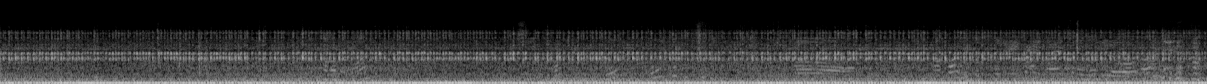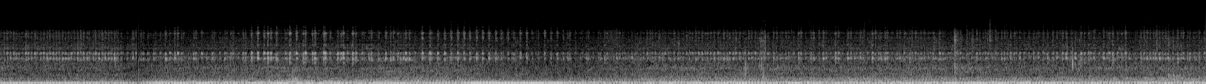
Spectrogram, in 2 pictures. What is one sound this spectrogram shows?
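A fishing boat's engine idles with a low, steady rumble.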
